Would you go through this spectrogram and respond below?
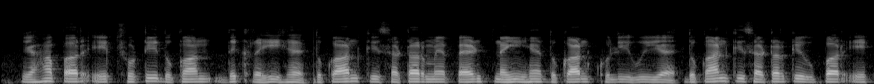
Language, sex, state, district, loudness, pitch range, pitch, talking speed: Hindi, male, Bihar, Gaya, -26 LUFS, 115-130 Hz, 120 Hz, 180 wpm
